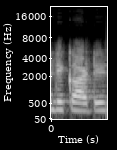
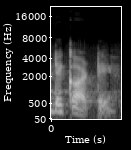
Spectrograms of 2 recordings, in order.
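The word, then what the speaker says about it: Descartes: तो भी इनको पढ़ेंगे, रेने डेकार्टे, ठीक है, बस आई थिंक इसमें साइलेंट होता है।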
